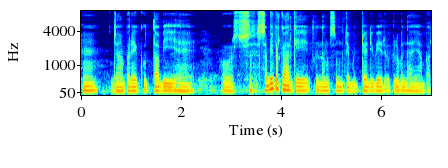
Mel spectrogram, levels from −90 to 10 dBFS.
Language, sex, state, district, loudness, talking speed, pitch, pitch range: Hindi, male, Rajasthan, Bikaner, -19 LUFS, 170 wpm, 100 Hz, 95-105 Hz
